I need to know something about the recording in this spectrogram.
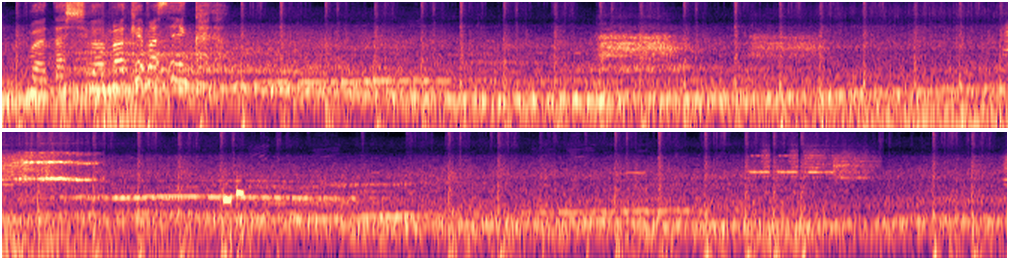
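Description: Footsteps walk steadily on a hard floor.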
